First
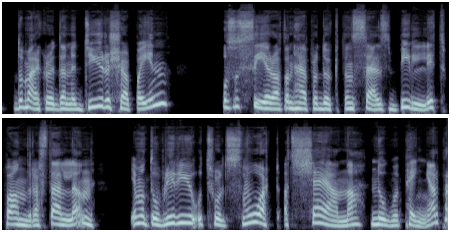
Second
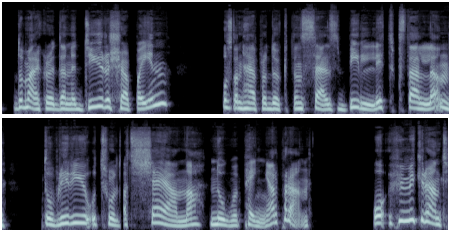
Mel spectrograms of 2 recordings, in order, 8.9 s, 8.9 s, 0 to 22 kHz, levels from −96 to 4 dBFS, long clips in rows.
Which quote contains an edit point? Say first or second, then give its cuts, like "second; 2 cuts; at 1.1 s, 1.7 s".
second; 4 cuts; at 2.3 s, 4.0 s, 4.9 s, 5.7 s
